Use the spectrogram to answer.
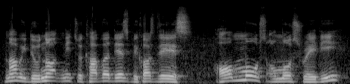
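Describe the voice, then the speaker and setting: Here a man narrates a cooking tutorial from a home kitchen, speaking fairly quickly in a mid-range voice with a Singaporean English accent. He leads viewers through the recipe step by step, instructive and lightly enthusiastic.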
